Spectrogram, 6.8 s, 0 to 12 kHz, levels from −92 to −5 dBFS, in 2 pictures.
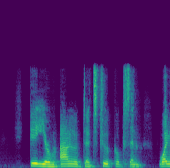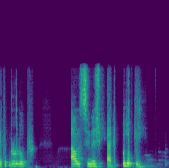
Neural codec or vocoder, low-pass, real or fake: codec, 16 kHz, 0.5 kbps, X-Codec, HuBERT features, trained on general audio; 7.2 kHz; fake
